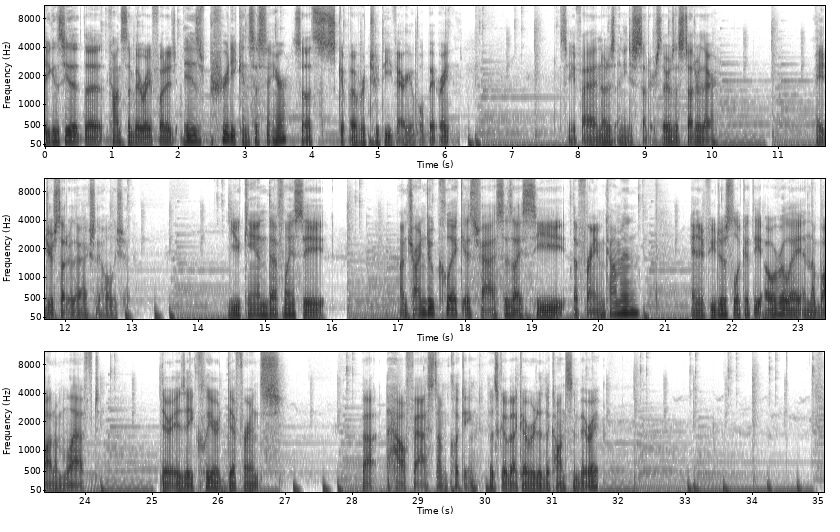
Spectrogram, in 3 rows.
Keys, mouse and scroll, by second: 0.1 click, 0.8 click, 1.4 click, 2.0 click, 2.5 click, 3.0 click, 3.5 click, 4.0 click, 4.5 click, 6.0 click, 6.5 click, 7.0 click, 7.7 click, 8.4 click, 9.4 click, 12.8 click, 14.3 click, 15.1 click, 16.4 click, 17.5 click, 18.5 click, 19.6 click, 20.6 click, 21.8 click, 23.1 click, 24.2 click, 24.4 click, 24.9 click, 25.6 click, 25.7 click, 26.2 click, 26.7 click, 26.8 click, 27.5 click, 27.9 click, 28.1 click, 28.7 click, 29.1 click, 29.6 click, 30.2 click, 31.5 click, 32.3 click, 33.1 click, 33.7 click, 34.3 click, 34.9 click.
